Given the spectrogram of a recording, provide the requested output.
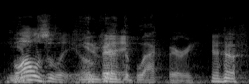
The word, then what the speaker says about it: Balsillie: James is a social sciences and humanities research council postdoctoral fellow at the University of Waterloo's Balsillie, is that how it's pronounced? Balsillie. Balsillie, okay.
